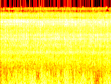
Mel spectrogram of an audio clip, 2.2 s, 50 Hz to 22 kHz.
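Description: Milwaukee M18 cordless impact driver running steadily, its bit cutting into the hole of a hand-held metal mounting bracket with a harsh, grinding metal-on-metal hiss. The hole is being opened up so the bracket can sit over a rivet head.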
